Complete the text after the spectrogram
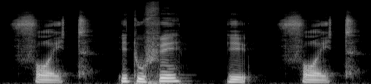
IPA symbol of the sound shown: j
